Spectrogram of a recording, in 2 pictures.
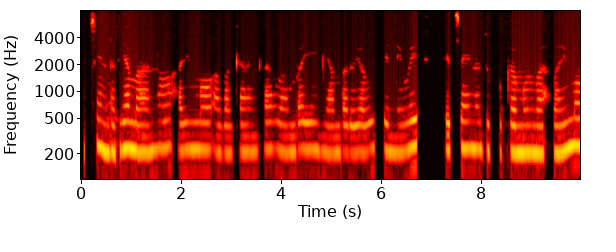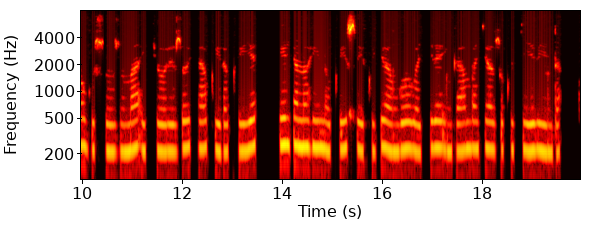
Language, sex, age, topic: Kinyarwanda, female, 18-24, health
